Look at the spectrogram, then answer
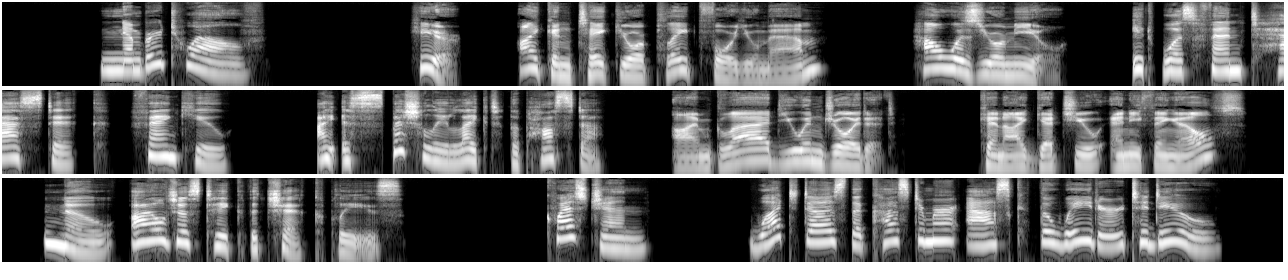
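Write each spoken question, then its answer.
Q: What does the customer ask the waiter to do?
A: Bring the check.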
